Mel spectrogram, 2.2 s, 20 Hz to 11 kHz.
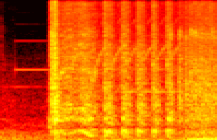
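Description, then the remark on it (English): A rollback flatbed tow truck with a Mercedes-Benz 906 engine is started by remote start: after a brief electronic beep the engine cranks and fires up, then settles into a lumpy, rhythmic idle with repeated throbbing pulses, fairly loud. “It has a remote start. It has air brakes, airbags, air horns, and it's a nice rollback flatbed tow truck.”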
